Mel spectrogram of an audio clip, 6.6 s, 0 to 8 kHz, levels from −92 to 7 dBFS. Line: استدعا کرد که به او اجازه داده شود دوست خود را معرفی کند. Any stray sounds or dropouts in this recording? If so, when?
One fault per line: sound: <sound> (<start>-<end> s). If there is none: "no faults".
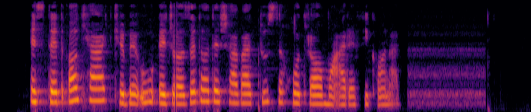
no faults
